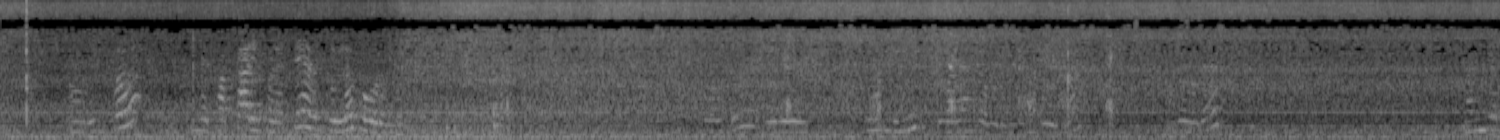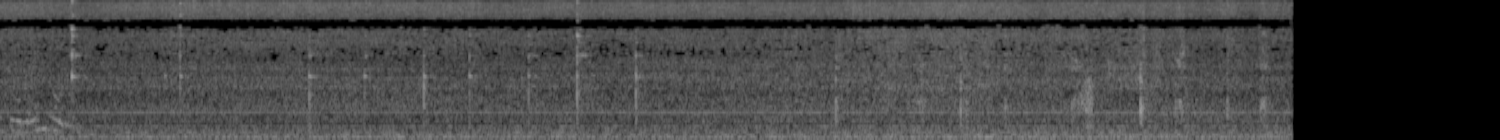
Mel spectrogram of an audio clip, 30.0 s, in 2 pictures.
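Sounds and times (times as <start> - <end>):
vegetables sizzling in oil: 0.0 - 28.0
metal spoon scraping pan: 23.3 - 27.9.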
